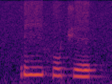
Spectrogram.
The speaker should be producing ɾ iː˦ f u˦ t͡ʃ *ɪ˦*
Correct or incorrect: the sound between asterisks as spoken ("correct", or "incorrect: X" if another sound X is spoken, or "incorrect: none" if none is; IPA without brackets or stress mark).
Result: correct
